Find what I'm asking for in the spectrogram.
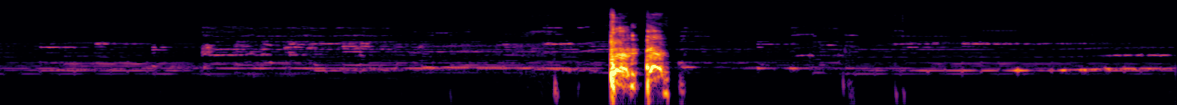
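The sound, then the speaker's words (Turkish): A person with a burning chest coughs twice, sharp and loud in quick succession. The coughs stand out over a faint, steady tonal background that is otherwise quiet. “Öksürdükçe ciğerim yanıyor.”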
